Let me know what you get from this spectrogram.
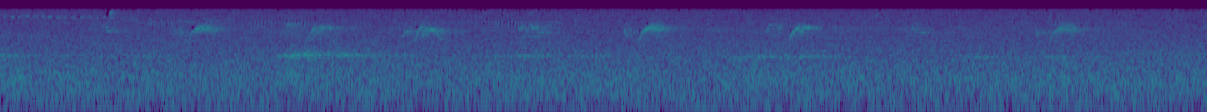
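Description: Faint small bird chirps: short high notes, each dropping slightly in pitch, repeated roughly every half second, with a few fainter, lower drawn-out notes now and then over a steady background hiss.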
